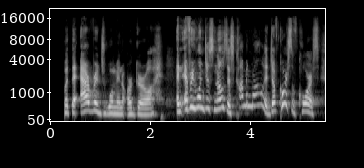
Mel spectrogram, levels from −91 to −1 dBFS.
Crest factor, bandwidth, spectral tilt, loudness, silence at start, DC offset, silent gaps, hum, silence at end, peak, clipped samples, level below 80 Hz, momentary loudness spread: 18 dB; 16.5 kHz; -3 dB/octave; -28 LUFS; 0.3 s; under 0.1%; none; none; 0 s; -10 dBFS; under 0.1%; -90 dBFS; 9 LU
